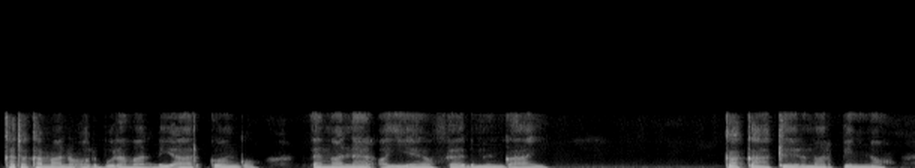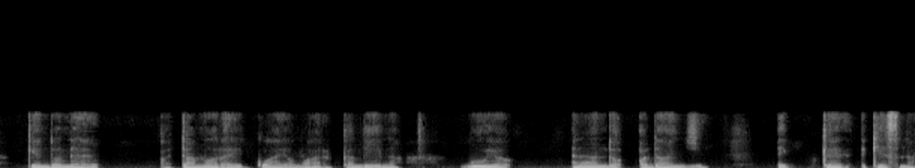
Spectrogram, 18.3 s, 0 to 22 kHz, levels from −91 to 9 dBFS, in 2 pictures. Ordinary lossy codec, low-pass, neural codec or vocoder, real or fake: MP3, 96 kbps; 7.2 kHz; codec, 16 kHz, 1.1 kbps, Voila-Tokenizer; fake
